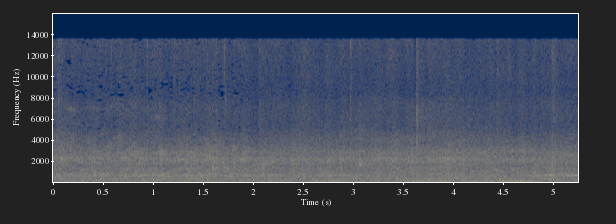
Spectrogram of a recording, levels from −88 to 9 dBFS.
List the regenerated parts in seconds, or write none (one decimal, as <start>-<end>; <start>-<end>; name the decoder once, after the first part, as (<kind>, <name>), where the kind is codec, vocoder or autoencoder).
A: 1.9-5.3 (autoencoder, DAC-VAE)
